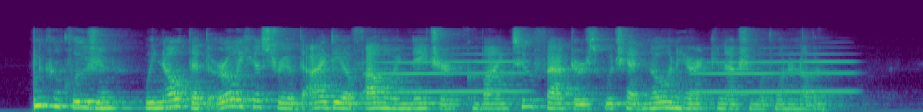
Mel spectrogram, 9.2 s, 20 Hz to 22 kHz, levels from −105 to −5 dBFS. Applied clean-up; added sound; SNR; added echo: none; Wind instrument, woodwind instrument; 11 dB; reverberation time 1.4 s.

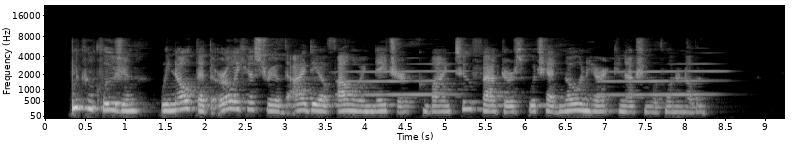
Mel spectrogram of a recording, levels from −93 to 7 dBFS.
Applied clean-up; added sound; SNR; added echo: classical method WPE with log-MMSE.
